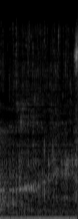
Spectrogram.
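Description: Broth poured into jars to fill them after a long boil, a steady watery trickle and splash running continuously at moderate level with no talking.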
